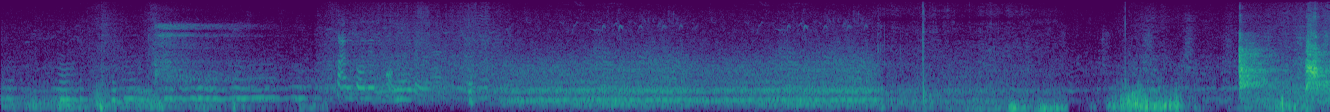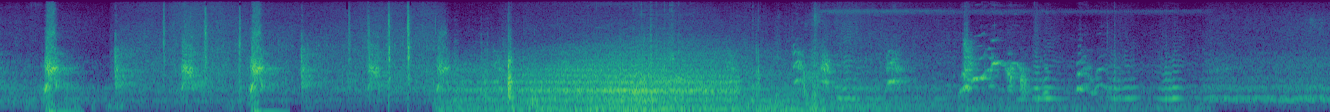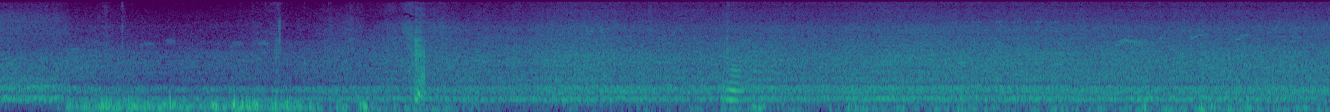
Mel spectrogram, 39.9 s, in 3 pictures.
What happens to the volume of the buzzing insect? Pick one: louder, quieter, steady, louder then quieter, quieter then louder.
louder then quieter.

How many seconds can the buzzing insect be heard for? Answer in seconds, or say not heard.
40 s.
